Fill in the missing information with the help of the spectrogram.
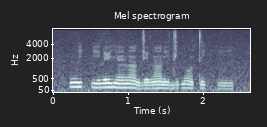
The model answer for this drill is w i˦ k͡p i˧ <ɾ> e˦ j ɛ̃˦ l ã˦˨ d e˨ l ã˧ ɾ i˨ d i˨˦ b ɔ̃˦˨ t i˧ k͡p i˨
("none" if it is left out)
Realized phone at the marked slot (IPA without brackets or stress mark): l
